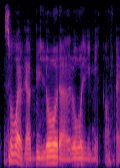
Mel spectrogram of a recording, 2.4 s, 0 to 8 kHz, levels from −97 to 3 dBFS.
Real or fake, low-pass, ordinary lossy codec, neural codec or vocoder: fake; 7.2 kHz; none; codec, 44.1 kHz, 3.4 kbps, Pupu-Codec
